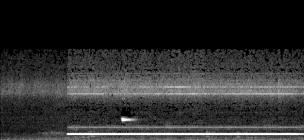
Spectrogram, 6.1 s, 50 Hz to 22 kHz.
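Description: NOAA Weather Radio warning alarm tone: a single steady 1050 Hz tone that starts about a second in and holds, played through a computer's speakers. It signals that a warning broadcast follows. A brief higher blip sounds over it about two and a half seconds in.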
